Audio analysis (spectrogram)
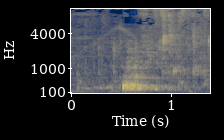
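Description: A toilet flushes in a bathroom with a short, muffled gush of rushing water that swells suddenly and then fades into a quieter gurgle, nearby and alone.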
